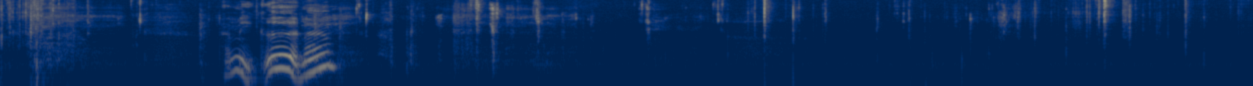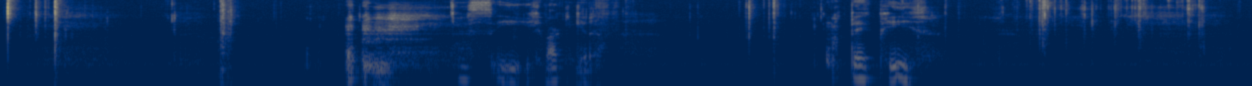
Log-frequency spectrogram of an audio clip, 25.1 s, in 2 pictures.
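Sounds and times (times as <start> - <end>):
crab shell cracking by hand: 7.2 - 13.4, 19.4 - 20.8, 21.9 - 24.7.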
